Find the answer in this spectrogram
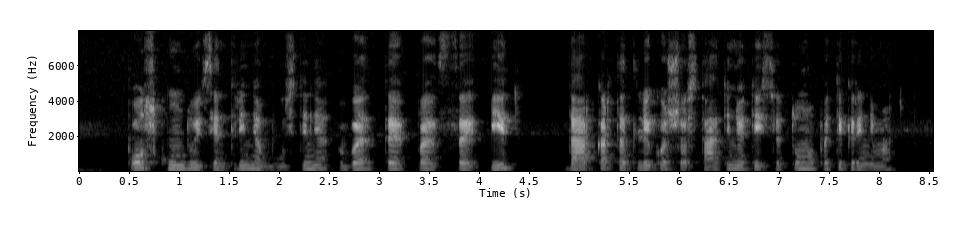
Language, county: Lithuanian, Klaipėda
